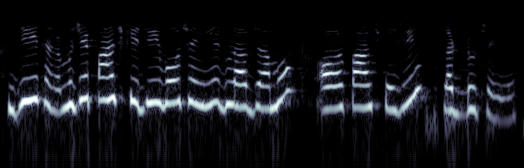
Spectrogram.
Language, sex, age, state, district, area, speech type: Urdu, female, 18-30, Uttar Pradesh, Balrampur, rural, conversation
